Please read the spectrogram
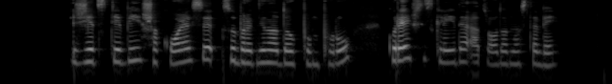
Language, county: Lithuanian, Panevėžys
